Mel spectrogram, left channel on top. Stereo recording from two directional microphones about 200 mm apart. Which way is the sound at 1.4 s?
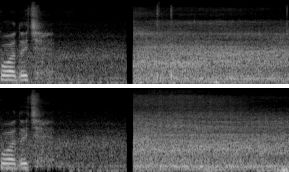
65° right (ahead or behind).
